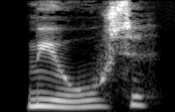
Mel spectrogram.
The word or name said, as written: myose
